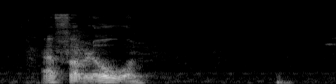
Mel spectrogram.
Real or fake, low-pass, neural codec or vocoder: real; 10.8 kHz; none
